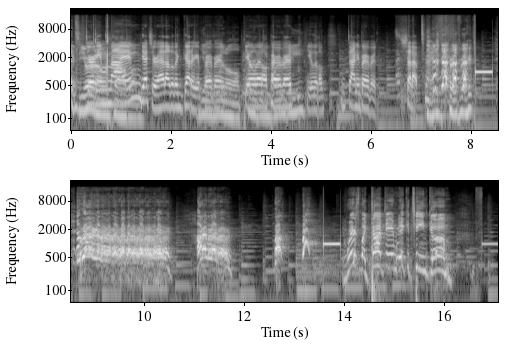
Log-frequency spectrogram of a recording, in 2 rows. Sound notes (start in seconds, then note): 8.6 laughs; 8.7 barking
